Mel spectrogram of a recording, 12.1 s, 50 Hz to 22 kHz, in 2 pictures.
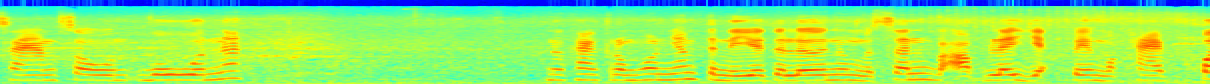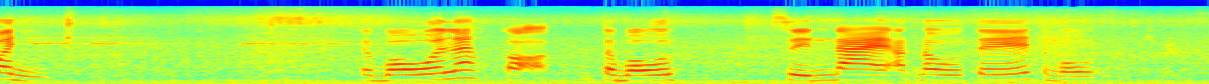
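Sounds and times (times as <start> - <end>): woman speaking: 0.0 - 1.3, 2.7 - 6.4, 7.9 - 9.4, 10.0 - 11.6.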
